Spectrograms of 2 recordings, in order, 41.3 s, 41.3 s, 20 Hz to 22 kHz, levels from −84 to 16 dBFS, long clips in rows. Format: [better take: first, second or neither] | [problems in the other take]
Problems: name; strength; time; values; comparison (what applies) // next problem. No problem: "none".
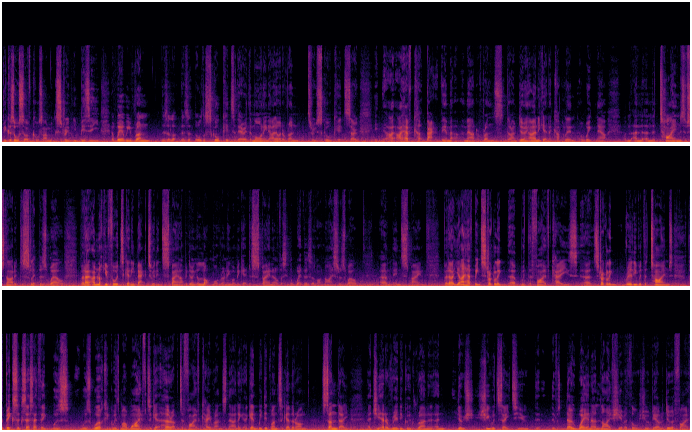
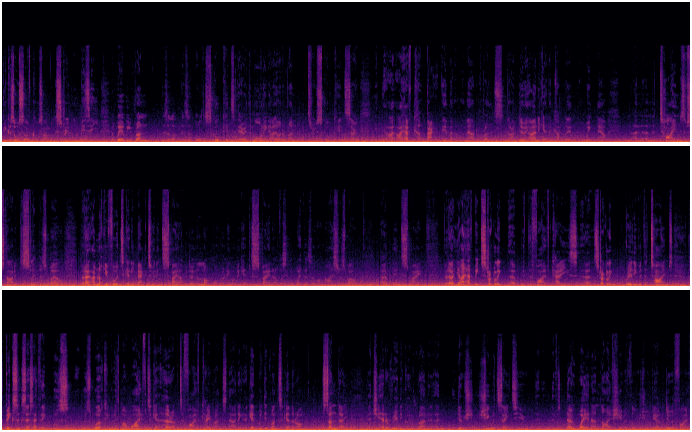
first | wind noise on the microphone; heavy; 2 dB below the speech; occasional gusts in the first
